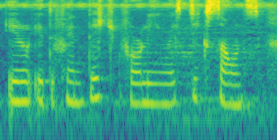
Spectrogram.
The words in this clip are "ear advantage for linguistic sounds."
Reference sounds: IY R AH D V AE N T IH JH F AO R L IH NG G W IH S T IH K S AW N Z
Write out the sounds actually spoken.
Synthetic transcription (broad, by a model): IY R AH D F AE N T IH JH F AO R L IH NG G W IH S T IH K S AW N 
